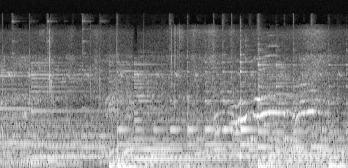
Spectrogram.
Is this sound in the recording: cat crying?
yes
